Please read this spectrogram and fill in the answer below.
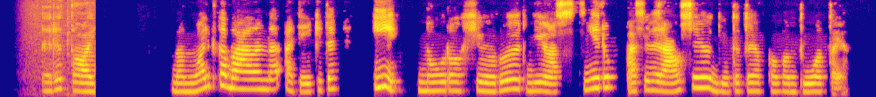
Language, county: Lithuanian, Šiauliai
